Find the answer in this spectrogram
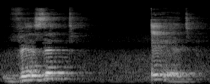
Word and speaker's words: visited: Quando eu falar no passado, é visit id. Esse id, o ED que eu falar, ele vai acrescentar mais uma sílaba no passado.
